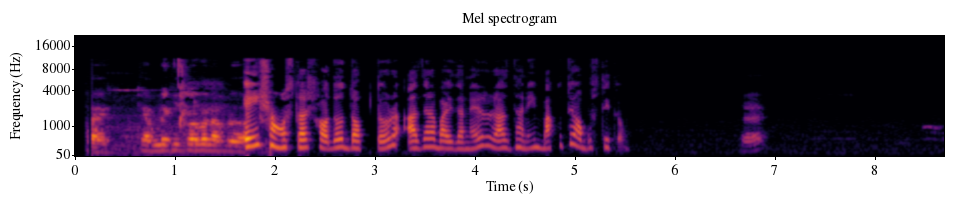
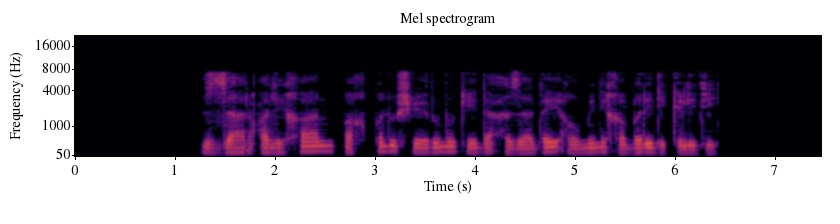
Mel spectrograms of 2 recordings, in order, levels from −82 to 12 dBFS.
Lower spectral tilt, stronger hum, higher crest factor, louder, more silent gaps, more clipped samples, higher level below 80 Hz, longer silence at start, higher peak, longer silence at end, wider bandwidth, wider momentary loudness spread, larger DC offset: about the same, -3.5 dB/octave vs -3.5 dB/octave; neither; about the same, 24 dB vs 20 dB; first, -21 LUFS vs -35 LUFS; second, none vs 2.60-2.68 s, 2.93-2.99 s; neither; first, -68 dBFS vs -76 dBFS; second, 0.15 s vs 1.25 s; first, 0 dBFS vs -18 dBFS; first, 1.85 s vs 1.05 s; first, 11.5 kHz vs 7.6 kHz; first, 22 LU vs 7 LU; neither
